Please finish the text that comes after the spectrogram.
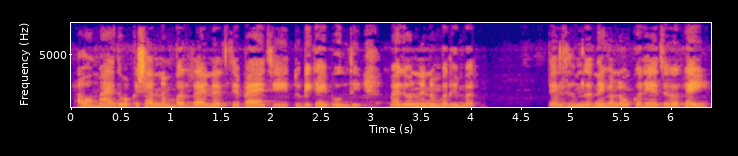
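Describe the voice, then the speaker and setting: A man's voice: a little high, level tone, quick pace, mellow, slight background noise, natural voice. A man playing a grumbling, stingy village farmer husband in a comedy cartoon, with a rural Maharashtra Marathi accent and a nagging manner. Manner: nagging, complaining.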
